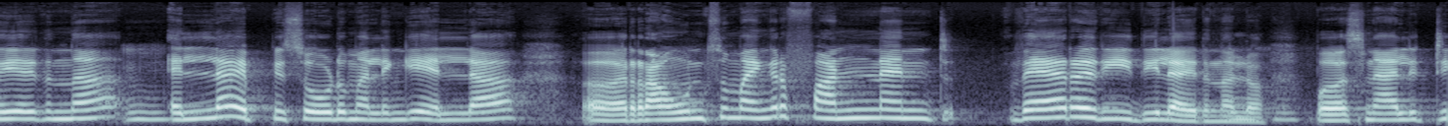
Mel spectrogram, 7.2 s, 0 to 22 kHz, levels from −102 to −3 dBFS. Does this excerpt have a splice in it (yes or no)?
no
